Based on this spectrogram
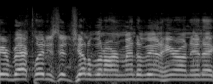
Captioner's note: crowd chatter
